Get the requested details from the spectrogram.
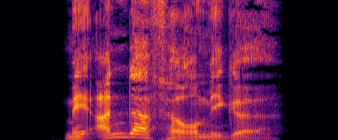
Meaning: inflection of mäanderförmig: 1. strong/mixed nominative/accusative feminine singular 2. strong nominative/accusative plural 3. weak nominative all-gender singular
- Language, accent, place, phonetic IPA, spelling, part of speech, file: German, Germany, Berlin, [mɛˈandɐˌfœʁmɪɡə], mäanderförmige, adjective, De-mäanderförmige.ogg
